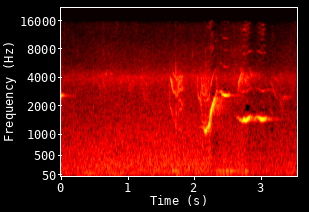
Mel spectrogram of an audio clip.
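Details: A Southern Boubou pair duets, the female calling first and the male answering: a rising whistled note, a short chirp, then a clear lower answering whistle, several quick notes within about a second.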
